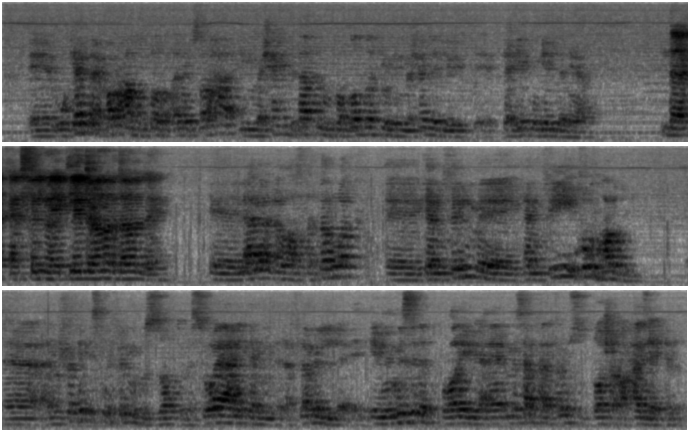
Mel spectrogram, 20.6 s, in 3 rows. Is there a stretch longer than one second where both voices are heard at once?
No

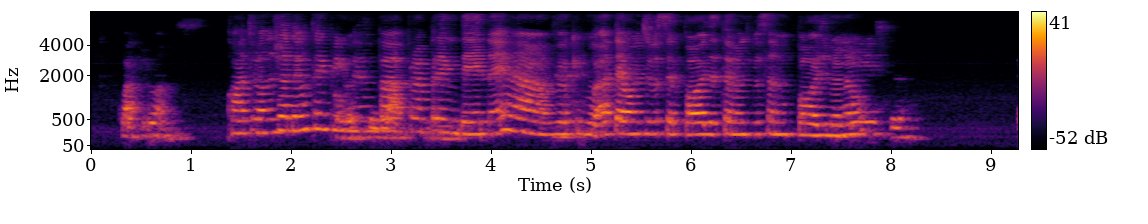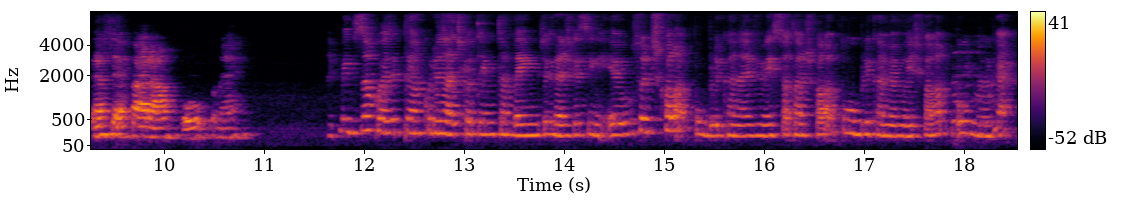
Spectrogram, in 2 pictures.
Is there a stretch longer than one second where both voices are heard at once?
Yes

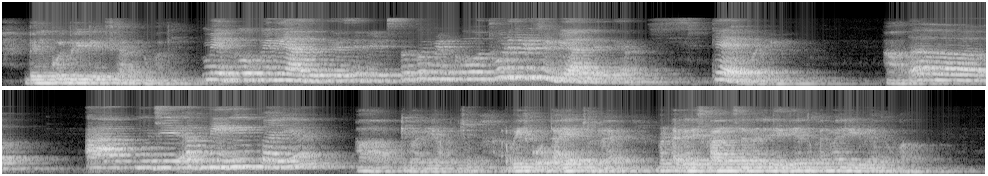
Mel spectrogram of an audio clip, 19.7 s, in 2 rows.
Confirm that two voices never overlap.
Yes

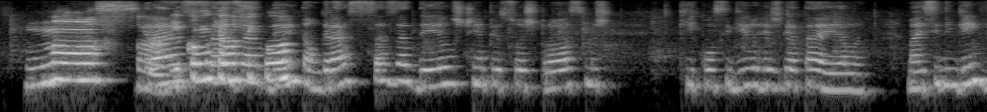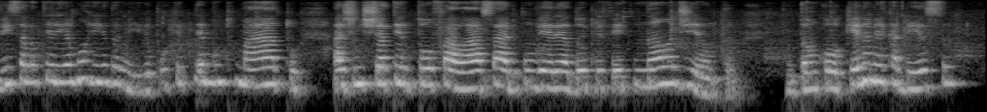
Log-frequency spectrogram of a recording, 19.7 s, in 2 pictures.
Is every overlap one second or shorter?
No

